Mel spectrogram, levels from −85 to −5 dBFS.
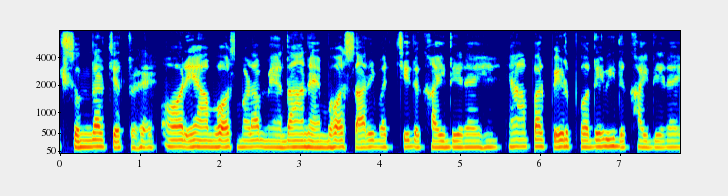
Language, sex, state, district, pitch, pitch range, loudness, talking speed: Hindi, male, Uttar Pradesh, Hamirpur, 155 Hz, 150-165 Hz, -23 LUFS, 195 wpm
